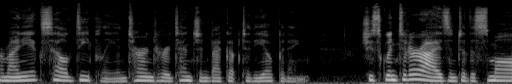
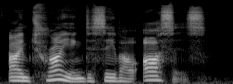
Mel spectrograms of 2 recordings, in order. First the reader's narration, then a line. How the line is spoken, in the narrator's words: Draco snapped at her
